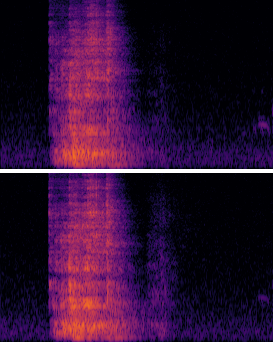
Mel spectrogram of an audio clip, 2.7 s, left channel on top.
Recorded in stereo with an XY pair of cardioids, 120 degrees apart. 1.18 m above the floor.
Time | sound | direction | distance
0.5 | a drawer | 45° right | 2.5 m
